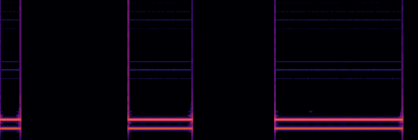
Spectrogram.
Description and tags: The 'D' key on a telephone keypad.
